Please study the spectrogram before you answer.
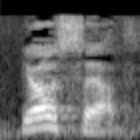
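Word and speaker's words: Yosef: your name kid ysep now why did you say ysep instead of Joseph any he guesses what's the Hebrew letter for Jay there isn't one uh closest they come as a a y for ysep okay the p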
